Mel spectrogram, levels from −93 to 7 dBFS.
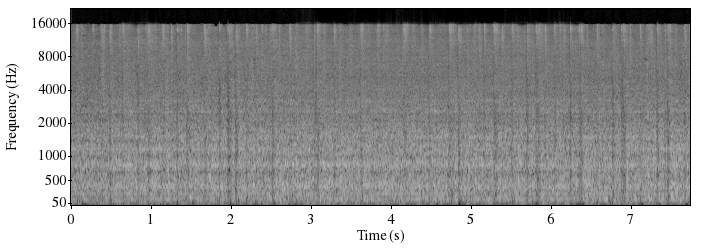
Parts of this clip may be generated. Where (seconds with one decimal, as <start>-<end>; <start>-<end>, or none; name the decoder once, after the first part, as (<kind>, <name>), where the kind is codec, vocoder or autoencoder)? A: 0.6-1.1 (autoencoder, DAC-VAE); 2.8-6.4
